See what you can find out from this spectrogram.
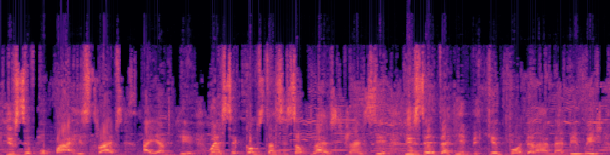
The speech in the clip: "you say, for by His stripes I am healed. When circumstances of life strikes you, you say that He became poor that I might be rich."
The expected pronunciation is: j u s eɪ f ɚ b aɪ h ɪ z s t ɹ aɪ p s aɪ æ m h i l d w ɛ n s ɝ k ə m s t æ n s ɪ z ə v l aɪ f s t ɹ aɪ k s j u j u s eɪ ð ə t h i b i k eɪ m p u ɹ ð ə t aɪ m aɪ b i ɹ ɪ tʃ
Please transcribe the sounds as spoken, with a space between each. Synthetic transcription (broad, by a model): j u s eɪ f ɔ b aɪ h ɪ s t ɹ aɪ b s aɪ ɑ m h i w ɛ n s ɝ k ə m s t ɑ n s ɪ s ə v l aɪ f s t ɹ aɪ s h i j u s eɪ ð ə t h i b i k eɪ m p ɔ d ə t aɪ m aɪ b i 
